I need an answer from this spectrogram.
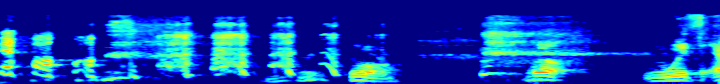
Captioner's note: laughs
